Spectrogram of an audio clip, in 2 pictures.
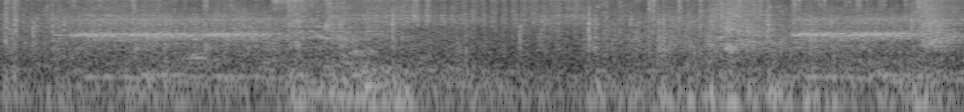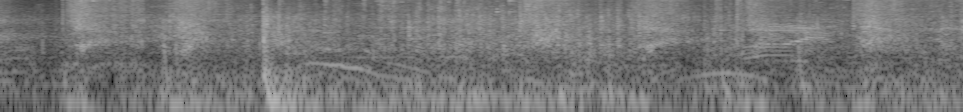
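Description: Magic effects whoosh and crackle.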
